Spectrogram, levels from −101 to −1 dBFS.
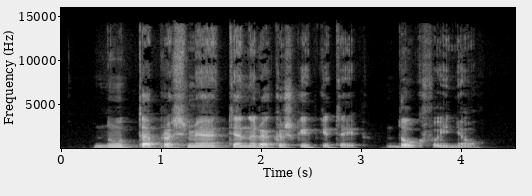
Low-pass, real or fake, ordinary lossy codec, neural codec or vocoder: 14.4 kHz; real; MP3, 96 kbps; none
